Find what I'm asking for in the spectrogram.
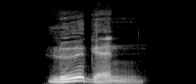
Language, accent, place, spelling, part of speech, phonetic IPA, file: German, Germany, Berlin, lögen, verb, [ˈløːɡŋ̩], De-lögen.ogg
- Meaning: first/third-person plural subjunctive II of lügen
